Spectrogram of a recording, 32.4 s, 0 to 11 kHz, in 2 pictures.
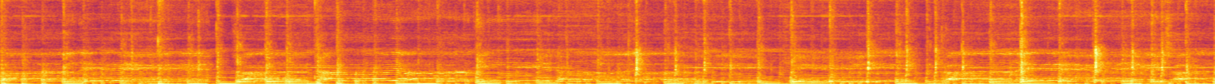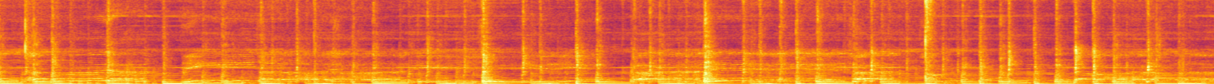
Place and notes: Le Village, Brénaz, France - 2019-05-25 raga de la nuit
raga de la nuit, avec mohan shyam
